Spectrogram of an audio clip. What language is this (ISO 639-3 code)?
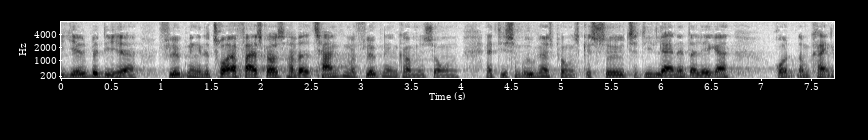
dan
